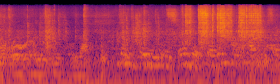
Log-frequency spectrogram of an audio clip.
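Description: Indistinct chatter of several students talking in a classroom, with a burst of rustling noise in the last second and a half.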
